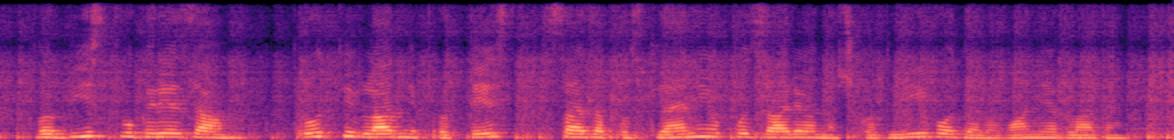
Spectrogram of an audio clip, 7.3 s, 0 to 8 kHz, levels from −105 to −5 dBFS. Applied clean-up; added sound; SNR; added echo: none; Snare drum; 12 dB; none.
